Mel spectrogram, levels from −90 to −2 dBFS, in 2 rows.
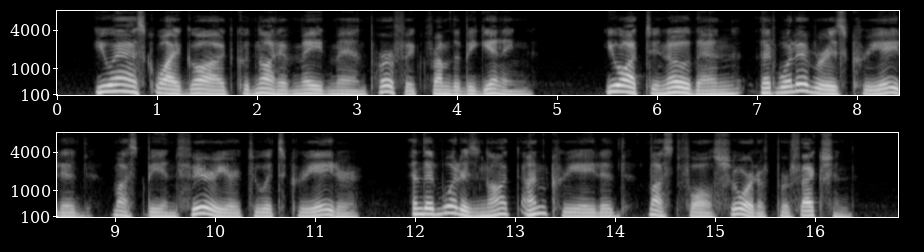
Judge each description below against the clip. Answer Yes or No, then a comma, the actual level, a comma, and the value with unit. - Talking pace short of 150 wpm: Yes, average, 140 wpm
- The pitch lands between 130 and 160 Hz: Yes, low, 135 Hz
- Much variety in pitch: Yes, wide, 5.8 semitones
